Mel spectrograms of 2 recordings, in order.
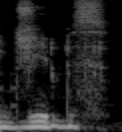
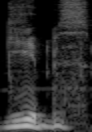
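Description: First: The word begins with a j sound. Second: The word begins with a hard g sound. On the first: The speaker calls it right. "I'm told it's meant to be jibs" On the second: The speaker calls it wrong. "I always assumed it was gibs"

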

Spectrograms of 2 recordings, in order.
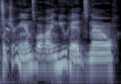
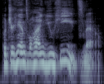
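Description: First: The word before 'now' is said as 'heads'. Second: The word before 'now' is said as 'heeds'. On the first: The speaker calls it wrong. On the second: The speaker calls it right.

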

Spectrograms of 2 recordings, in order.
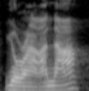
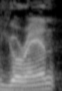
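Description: First: It is said in an imitated Australian accent. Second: It is said in the speaker's usual accent.

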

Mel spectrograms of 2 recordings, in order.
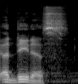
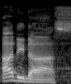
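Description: First: It is said the common American way. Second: It is said the way source-language speakers do. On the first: This is the widespread American version. The speaker calls it wrong. "So many Americans will say Adidas" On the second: This is how people from the source country say it. The speaker calls it right. "Adidas is the correct pronunciation"

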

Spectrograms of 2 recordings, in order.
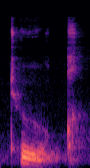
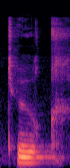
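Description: First: The word is said on a low tone. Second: The word is said on a high tone. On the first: It names a needlefish. "low tone" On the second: It names a butt. "high tone"

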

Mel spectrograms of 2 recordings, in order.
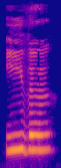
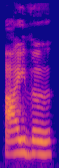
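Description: First: The first vowel sounds like 'ee'. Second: The first vowel sounds like 'eye'. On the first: "Some people will say e, either with a strong e" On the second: "some people will say I"

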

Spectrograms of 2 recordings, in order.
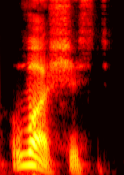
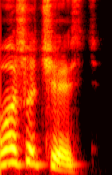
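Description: First: The words are run together into one word. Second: Two words are said fully and separately.

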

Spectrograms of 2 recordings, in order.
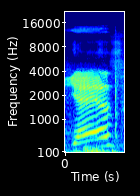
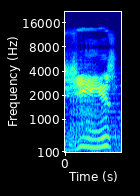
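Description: First: The vowel sounds like 'ah'. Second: The vowel sounds like 'ee'. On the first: The speaker calls it wrong. "We were calling it Yaz" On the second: The speaker calls it right. "So it's Yeez"

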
